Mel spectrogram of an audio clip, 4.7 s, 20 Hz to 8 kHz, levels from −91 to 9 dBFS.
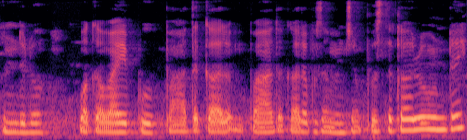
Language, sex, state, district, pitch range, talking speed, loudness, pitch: Telugu, female, Andhra Pradesh, Sri Satya Sai, 195-240 Hz, 100 wpm, -16 LUFS, 205 Hz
